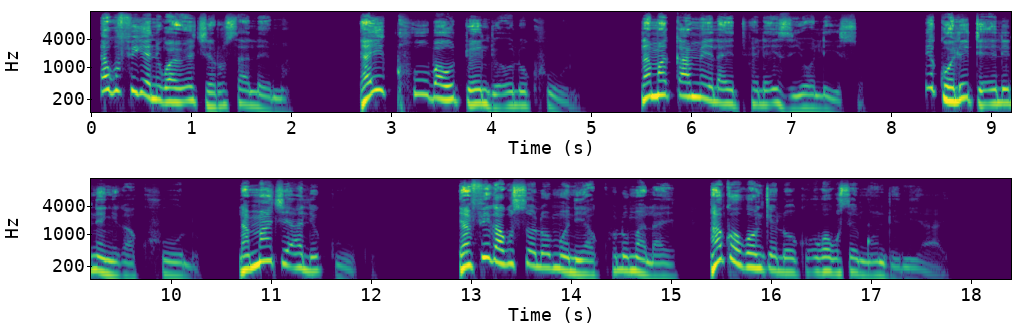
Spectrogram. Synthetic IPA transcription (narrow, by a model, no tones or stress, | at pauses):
eɣufiɣeniɣwajɔɛd̥ʒ̥ʱeɾusalɛma | jajiǃʰuβaud̥ʱwɛndʱɛolukʰuːlu | lamakʼamɛlaɛtʰwɛlɛizijoliːswa | iɡ̥ʱolid̥ʱɛelineŋiɣakʰuːlu | lamat͡ʃʼɛaliɡ̥ʱuːɡ̥ʱu | jafiɣaɣusɔlɔmonijakʰulumalajɛ | ŋakʰɔɣɔŋkʼɛlokʰuɔɣwaɣusɛŋ͡ǃʱɔndʱwenija̰ːjɔ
